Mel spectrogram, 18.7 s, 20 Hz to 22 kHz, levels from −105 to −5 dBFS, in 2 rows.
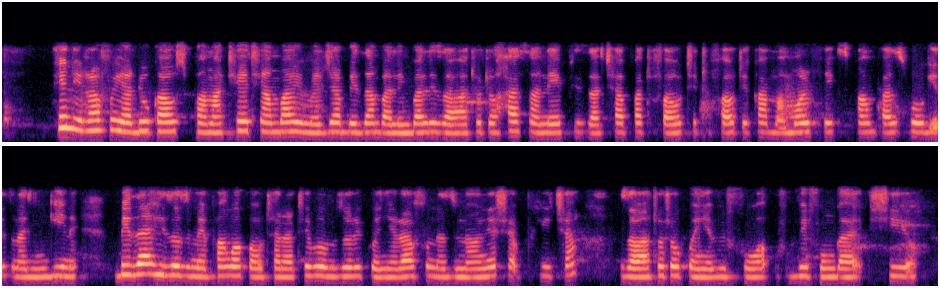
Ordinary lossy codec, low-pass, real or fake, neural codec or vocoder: Opus, 16 kbps; 7.2 kHz; real; none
